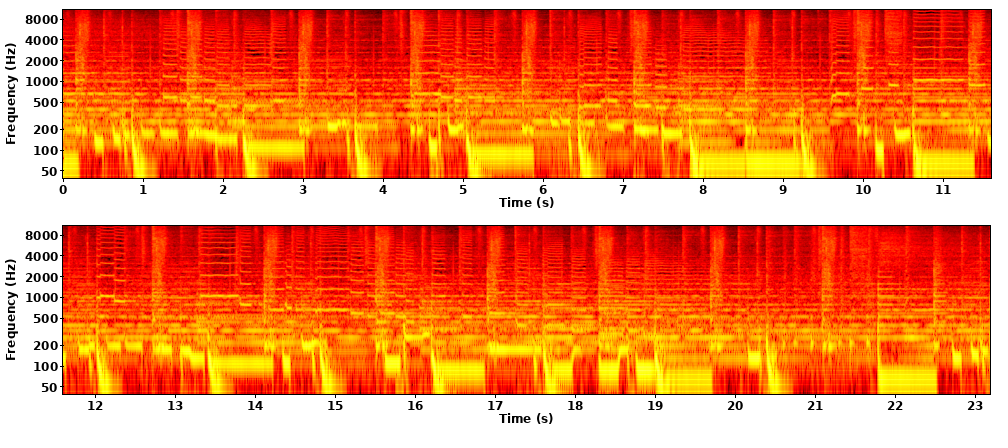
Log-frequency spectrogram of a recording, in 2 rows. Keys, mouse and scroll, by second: 4.3 ctrl+t, 16.4 click.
